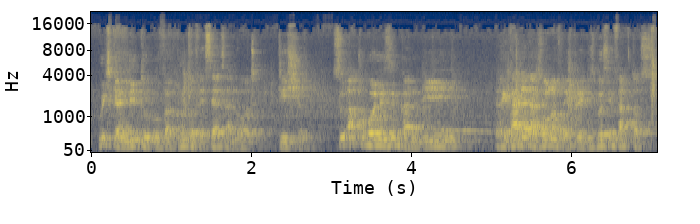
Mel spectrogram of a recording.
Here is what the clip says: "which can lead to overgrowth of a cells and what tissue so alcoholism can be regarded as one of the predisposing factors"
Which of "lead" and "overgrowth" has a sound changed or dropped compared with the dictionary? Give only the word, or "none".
overgrowth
